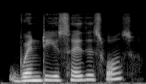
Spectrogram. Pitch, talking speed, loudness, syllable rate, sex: 200 Hz, 245 wpm, -17 LUFS, 5.0 syllables/s, female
